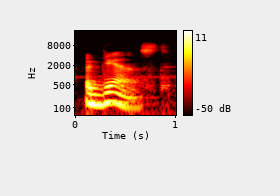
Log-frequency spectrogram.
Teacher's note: E como a sílaba tônica é a segunda, então o A ali é bem curtinho mesmo.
